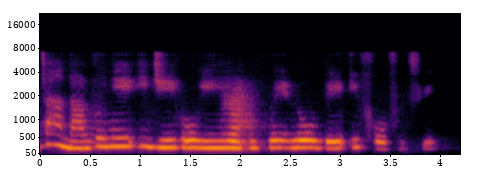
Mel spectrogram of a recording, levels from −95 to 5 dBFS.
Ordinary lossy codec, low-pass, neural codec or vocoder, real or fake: none; 7.2 kHz; codec, 24 kHz, 0.5 kbps, DualCodec; fake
